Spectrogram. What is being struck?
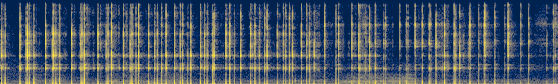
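Empty glass wine bottle.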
